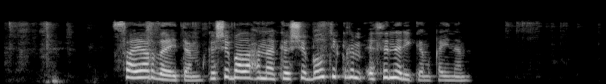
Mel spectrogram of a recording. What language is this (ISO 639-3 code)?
bak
